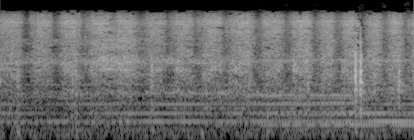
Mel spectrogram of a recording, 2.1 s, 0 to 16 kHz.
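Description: Soft, scratchy shading on paper with a 6B pencil, coloring the horns of a drawing: quick back-and-forth strokes in a steady, even rhythm, with a slightly sharper scrape near the end and no voices.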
